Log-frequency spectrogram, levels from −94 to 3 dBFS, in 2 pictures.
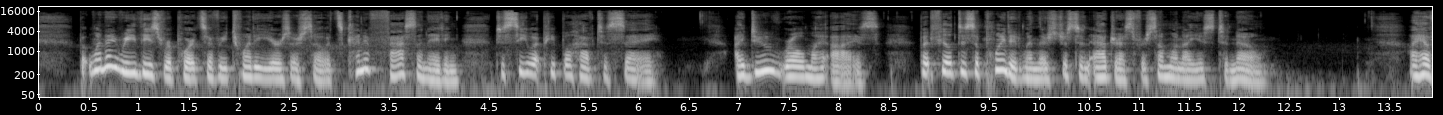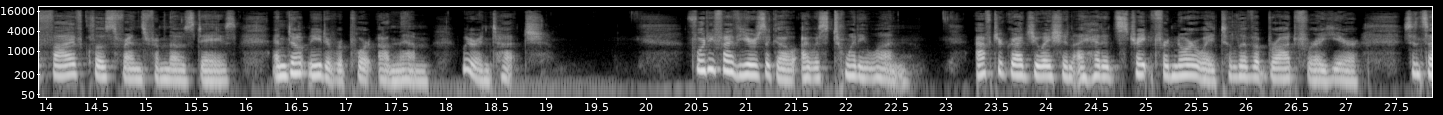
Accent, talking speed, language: American, 170 wpm, English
